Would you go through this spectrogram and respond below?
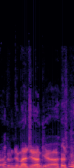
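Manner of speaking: creaky, roughened put-on voice. Told he sounds just like Fat Albert, a speaker does a Fat Albert impression. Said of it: "I didn't know I had a Fat Albert impression".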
